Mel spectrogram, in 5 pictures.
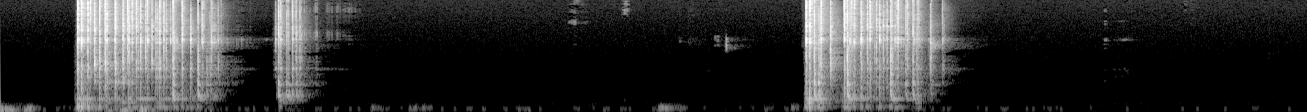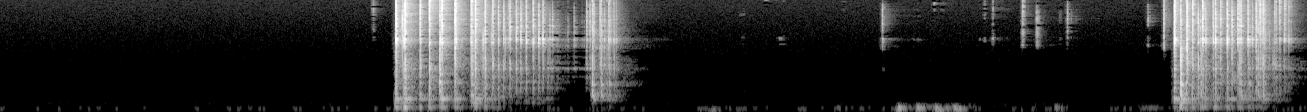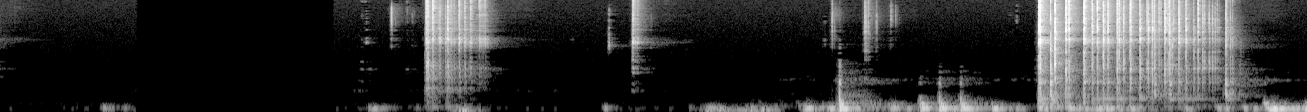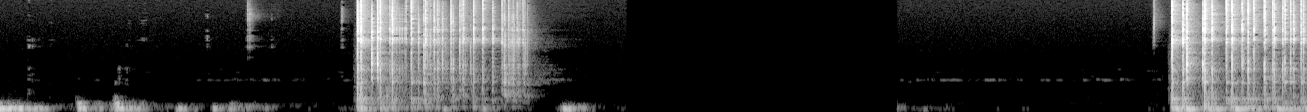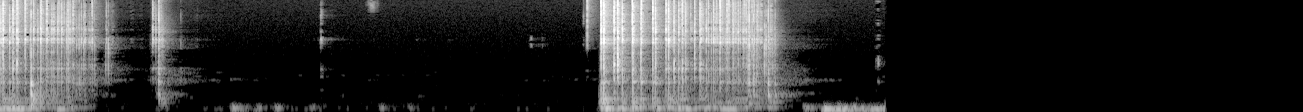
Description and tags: $ DICE - multiple rolls
Rolled a couple of dice in my upstairs bathroom's ceramic sink. Nice reflections, depending on your scene.
ceramic, dice, roll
